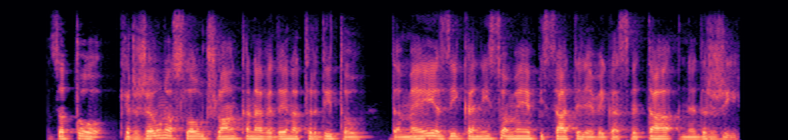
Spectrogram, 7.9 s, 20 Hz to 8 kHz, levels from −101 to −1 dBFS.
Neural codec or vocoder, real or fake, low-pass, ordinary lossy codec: none; real; 7.2 kHz; none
